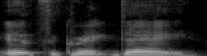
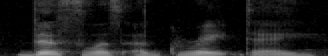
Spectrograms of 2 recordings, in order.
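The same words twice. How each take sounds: First: Said in the usual way. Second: Slow, with "This" pressed and held; stress on THIS. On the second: Shown as a demonstration. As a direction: correct yourself by leaning on "This". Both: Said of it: "I keep feeling like I say".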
